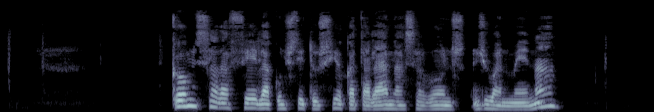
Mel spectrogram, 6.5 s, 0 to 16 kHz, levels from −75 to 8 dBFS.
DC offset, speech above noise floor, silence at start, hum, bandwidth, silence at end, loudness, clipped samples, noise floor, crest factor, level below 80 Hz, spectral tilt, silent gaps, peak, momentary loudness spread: under 0.1%; 53 dB; 1.7 s; none; 11.5 kHz; 0.95 s; -22 LUFS; under 0.1%; -75 dBFS; 20 dB; -68 dBFS; -5 dB/octave; none; -2 dBFS; 7 LU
